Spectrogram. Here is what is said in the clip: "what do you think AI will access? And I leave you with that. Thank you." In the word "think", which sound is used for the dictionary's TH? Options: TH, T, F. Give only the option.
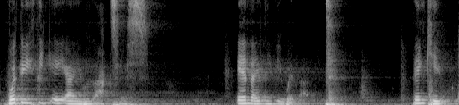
TH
